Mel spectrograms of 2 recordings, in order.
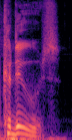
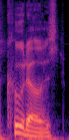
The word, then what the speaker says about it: kudos: And I was like, kadoos? Like kazoos? What do you mean? Like little plastic flutes? They deserve kadoos? Oh, no, that's not how you produce kudos. Pronounce kudos, is it?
